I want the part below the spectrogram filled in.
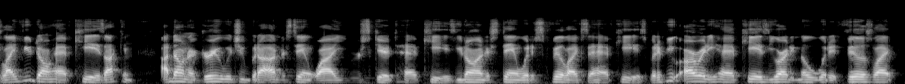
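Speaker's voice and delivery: ordinary talk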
